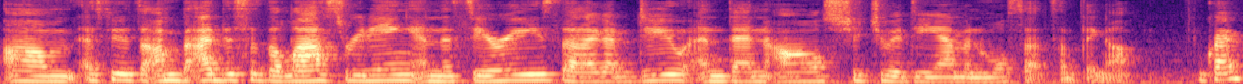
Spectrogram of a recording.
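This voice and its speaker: Speaking at a very fast pace with hardly any pauses, a woman keeps a medium pitch and ordinary pitch variation against noticeable background noise. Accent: American. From Brooklyn, New York. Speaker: psychic tarot reader. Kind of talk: livestream card reading. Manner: casual, hesitant with many fillers.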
